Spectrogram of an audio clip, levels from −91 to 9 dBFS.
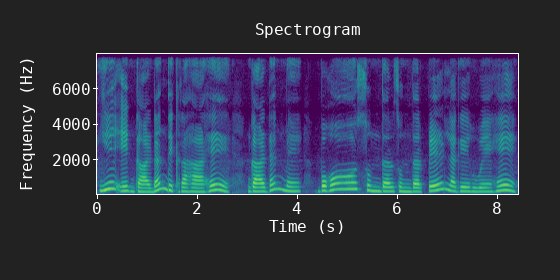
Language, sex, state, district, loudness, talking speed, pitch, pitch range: Hindi, female, Madhya Pradesh, Bhopal, -17 LUFS, 105 wpm, 250 Hz, 230-290 Hz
